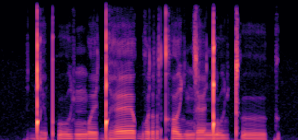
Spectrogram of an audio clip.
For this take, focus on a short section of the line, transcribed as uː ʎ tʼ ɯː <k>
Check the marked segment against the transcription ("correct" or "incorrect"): correct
